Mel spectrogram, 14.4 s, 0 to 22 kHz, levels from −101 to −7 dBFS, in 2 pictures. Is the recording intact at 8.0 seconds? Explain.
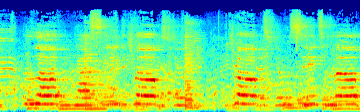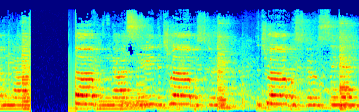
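No, 8.0 s falls inside a cable pulled and plugged in, 7.78 to 8.73 s: a pop, near silence, then 0.14 s of 50 Hz buzz as the tip touches, and another pop as the sound returns, unlike a clean dropout.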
